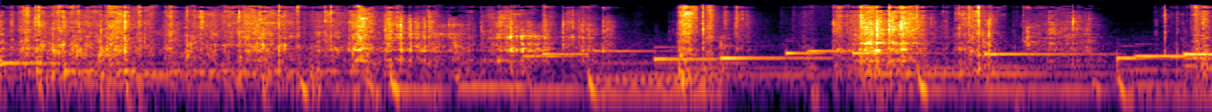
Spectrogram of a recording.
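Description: Plastic Lego bricks clattering and clinking onto a wooden tabletop as a plastic bag of pieces is opened and shaken out, the bag crinkling, over background music with a melody and bass line.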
